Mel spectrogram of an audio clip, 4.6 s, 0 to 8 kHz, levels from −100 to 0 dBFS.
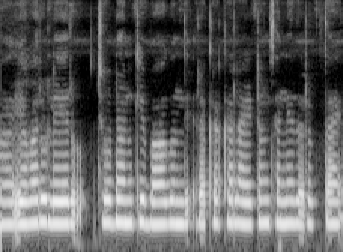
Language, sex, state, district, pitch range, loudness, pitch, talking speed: Telugu, female, Andhra Pradesh, Sri Satya Sai, 230-240 Hz, -13 LUFS, 235 Hz, 120 wpm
